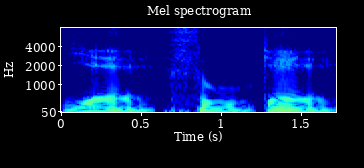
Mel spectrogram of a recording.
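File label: "yethuke", concatenated syllables; Affixing experiment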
